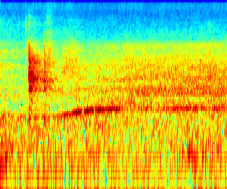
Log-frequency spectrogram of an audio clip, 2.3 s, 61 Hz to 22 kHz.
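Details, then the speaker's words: Titan TTC-SC60(B) caravan roof ventilation fan on 3rd of 6 settings, tested without rain on roof: soft steady airy whoosh with faint hum after a brief click, no rattle or wobble; a little noise starts here, normal operation. "So that's the 3rd setting where you really do start to hear a little bit of noise there."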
